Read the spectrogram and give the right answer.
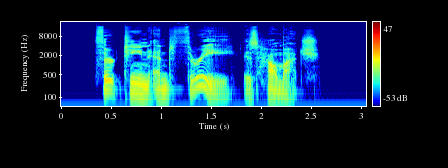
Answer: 16.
